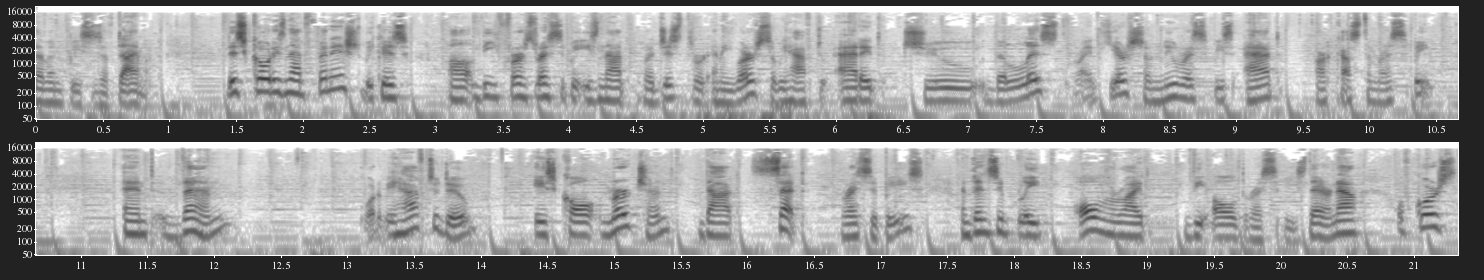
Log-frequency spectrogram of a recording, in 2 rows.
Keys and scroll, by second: 0.8 ctrl+z, 1.4 ctrl+z, 9.8 ctrl+z, 11.7 ctrl+z.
